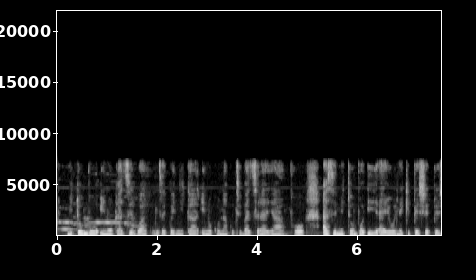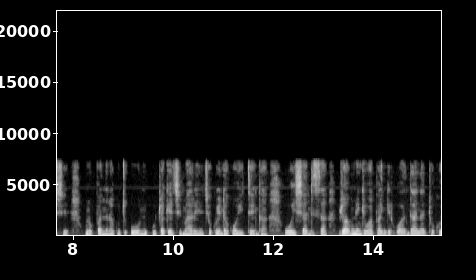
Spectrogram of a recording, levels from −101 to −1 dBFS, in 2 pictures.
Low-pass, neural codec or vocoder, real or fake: 7.2 kHz; none; real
